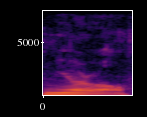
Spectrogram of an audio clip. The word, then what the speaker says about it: MURAL: Respect and Love, and we're going to call it Mural. That's how you say it for short.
